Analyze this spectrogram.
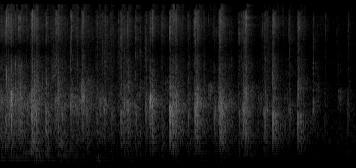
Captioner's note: applause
